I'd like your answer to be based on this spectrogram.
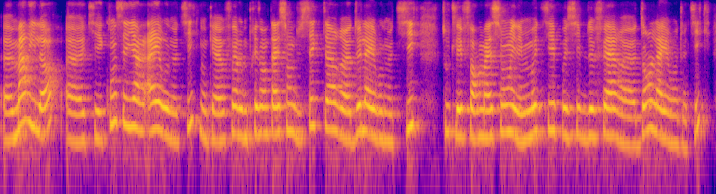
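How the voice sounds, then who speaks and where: A woman's voice: high voice, moderate pace, lo-fi sound. A young woman hosting an online video conference, speaking hesitantly with many fillers. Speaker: online event host. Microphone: computer mic on a video call.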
